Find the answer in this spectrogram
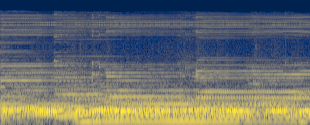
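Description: Live band playing an instrumental passage with held chords and no singing; a low bass note comes in about half a second in.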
